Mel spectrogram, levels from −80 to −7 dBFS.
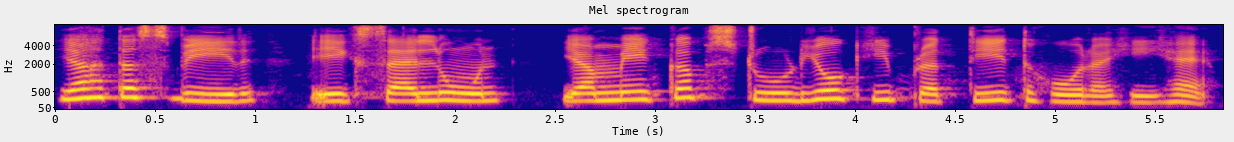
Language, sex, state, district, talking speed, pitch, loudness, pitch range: Hindi, female, Jharkhand, Ranchi, 125 wpm, 235 Hz, -15 LUFS, 215-260 Hz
